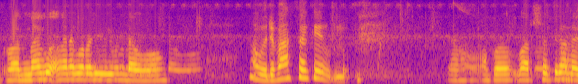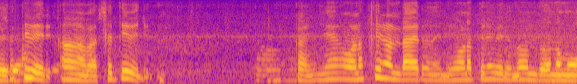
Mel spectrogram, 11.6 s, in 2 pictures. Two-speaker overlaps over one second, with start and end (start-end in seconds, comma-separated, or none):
none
